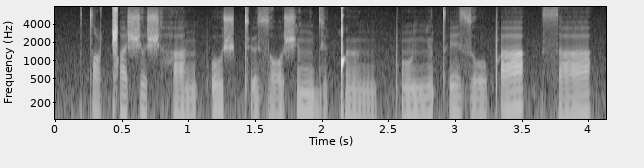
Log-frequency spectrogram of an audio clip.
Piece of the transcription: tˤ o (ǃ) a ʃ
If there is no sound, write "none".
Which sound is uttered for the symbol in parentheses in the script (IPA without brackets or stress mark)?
ǁ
